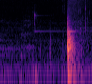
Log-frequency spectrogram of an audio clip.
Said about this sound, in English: I'm give you the cheers, the coffee cheers. Ching.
